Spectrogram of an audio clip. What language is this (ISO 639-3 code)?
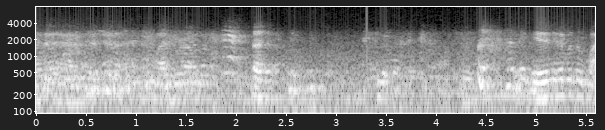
guj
